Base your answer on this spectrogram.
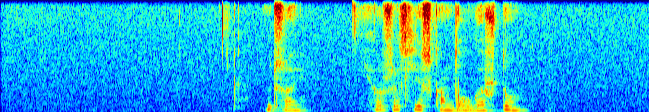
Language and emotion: Russian, sad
